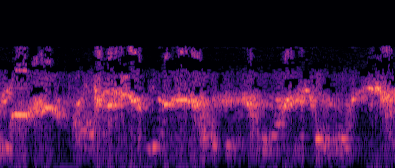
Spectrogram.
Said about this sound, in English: That's an example of torture that my family's going through. And that's one of your children screaming as they're trying to rip the child out of your arms, right?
